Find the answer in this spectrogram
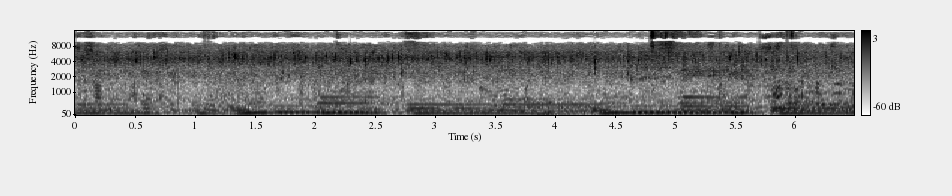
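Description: Music playing, a slow piece with long held notes over a low bass line.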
